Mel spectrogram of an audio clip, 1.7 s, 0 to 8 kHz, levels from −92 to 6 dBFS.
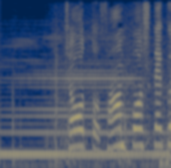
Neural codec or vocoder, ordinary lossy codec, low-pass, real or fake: none; none; none; real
